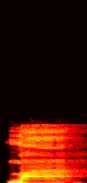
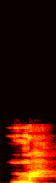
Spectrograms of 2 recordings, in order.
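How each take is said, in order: First: The pitch stays level throughout. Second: The pitch falls abruptly and heavily. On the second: "falls abruptly and heavily"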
